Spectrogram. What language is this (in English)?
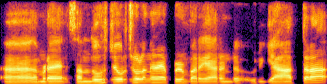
Malayalam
